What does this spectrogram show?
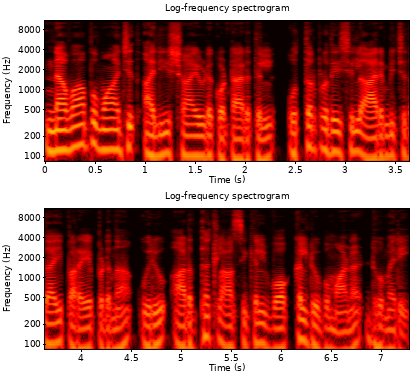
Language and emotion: Malayalam, neutral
